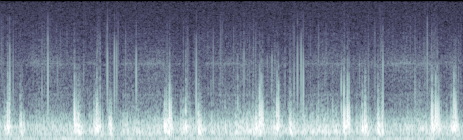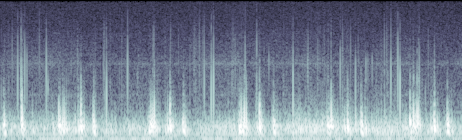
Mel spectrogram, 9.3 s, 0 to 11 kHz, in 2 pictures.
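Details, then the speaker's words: Teaching heart-sound recording: regular heart sounds near 67 a minute with a brief extra sound at about mid-systole, between the first and second sounds: mid-systolic click. "Ejemplo séptimo. Clic meso sistólico. aproximadamente en la mitad de la sístole, un ruido adicional breve."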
